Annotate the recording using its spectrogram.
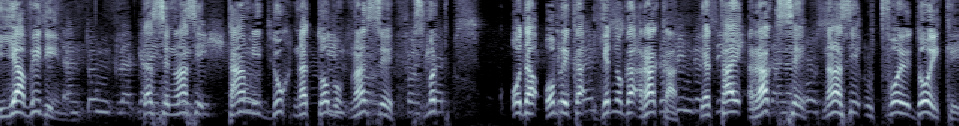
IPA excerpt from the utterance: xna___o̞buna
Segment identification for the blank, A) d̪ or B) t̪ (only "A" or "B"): B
